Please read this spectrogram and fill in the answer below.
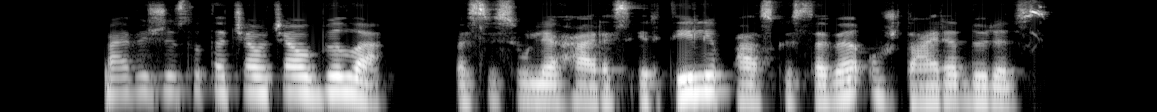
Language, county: Lithuanian, Vilnius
